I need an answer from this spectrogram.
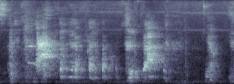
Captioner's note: all laughing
